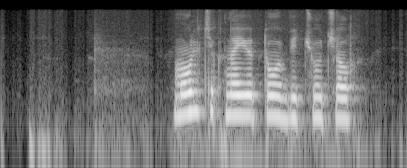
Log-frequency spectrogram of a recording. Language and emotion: Russian, neutral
